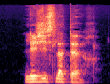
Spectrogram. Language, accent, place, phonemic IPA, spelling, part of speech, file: French, France, Lyon, /le.ʒi.sla.tœʁ/, législateur, noun, LL-Q150 (fra)-législateur.wav
- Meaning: legislator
